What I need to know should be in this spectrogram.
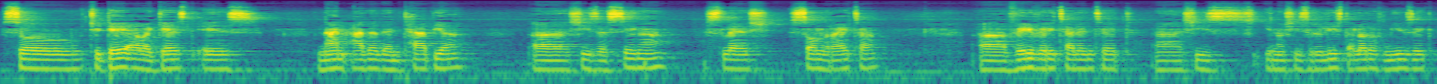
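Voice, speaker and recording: A man's voice: fairly low pitch, flat delivery, slow, a bit bright. A South African man hosting a casual online interview, talking loosely with lots of fillers. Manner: loose, filler-heavy, friendly. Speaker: host.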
